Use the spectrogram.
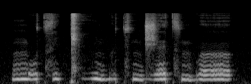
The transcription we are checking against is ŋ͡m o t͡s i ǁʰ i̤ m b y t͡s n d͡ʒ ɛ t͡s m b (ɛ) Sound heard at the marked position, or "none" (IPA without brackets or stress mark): œ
